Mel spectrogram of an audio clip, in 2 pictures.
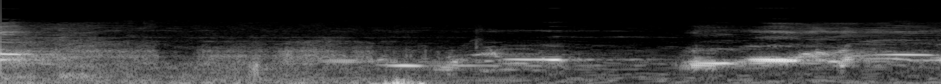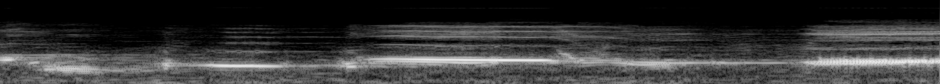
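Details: One of a friendly pair of Australian magpies, female and male, singing clear, fluty whistles that slide and warble through mid pitches, with some notes held and bending. A few soft room noises come at the start.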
